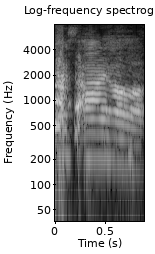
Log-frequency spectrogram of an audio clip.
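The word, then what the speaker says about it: Ser: And it's S-E-R too. It's not S-I-R.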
